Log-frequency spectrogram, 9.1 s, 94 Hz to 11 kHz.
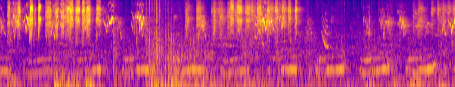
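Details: Budgies on 9 March 2024 keep up busy high-pitched chirruping and squeaky warbles in clustered bursts, with quieter gaps, while soft low hooting tones repeat regularly underneath.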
